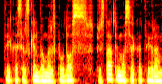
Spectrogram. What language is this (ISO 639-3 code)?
lit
